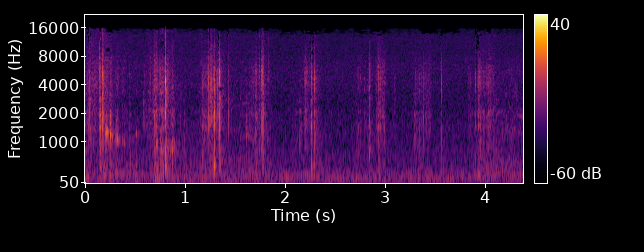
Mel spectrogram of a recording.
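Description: Crunchy biting and chewing, a sharp crisp crunch about every half second, like teeth grinding through something hard and gritty.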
